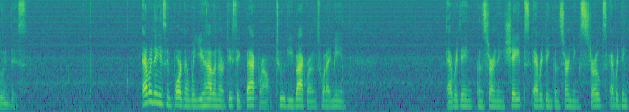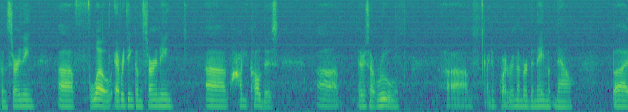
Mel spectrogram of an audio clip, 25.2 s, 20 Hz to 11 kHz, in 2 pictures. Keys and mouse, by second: 0.0 g, 1.0 middle click, 1.8 g, 3.3 alt+a, 3.4-6.6 drag, 3.6 middle click, 3.6 right click, 4.3 g, 5.5 middle click, 5.5 right click, 5.8 g, 6.6 right click, 6.7 click, 7.1 alt+a, 7.2 right click, 7.5-13.6 drag, 15.0 alt+a, 20.7 alt+a.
